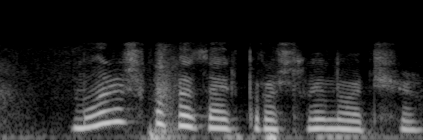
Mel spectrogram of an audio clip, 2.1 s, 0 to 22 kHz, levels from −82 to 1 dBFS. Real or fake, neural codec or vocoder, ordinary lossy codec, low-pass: real; none; Opus, 32 kbps; 7.2 kHz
